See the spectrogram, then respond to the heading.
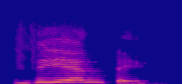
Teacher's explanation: el fonema D a comienzo de palabra se pronuncia de manera oclusiva, la D. Pero en oposición intervocálica se realiza de manera fricativa, que cambia la D con una rayita.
